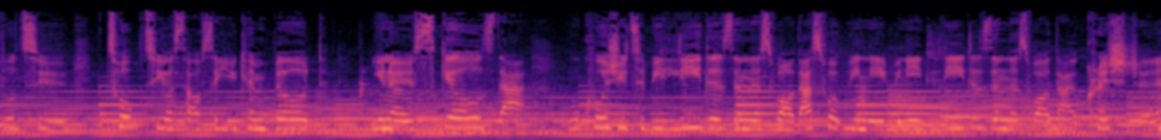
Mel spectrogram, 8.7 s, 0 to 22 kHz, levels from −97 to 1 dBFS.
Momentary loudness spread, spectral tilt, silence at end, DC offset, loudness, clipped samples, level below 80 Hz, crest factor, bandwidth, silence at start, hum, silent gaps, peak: 5 LU; -5 dB/octave; 0 s; under 0.1%; -29 LUFS; under 0.1%; -62 dBFS; 16 dB; 16.5 kHz; 0 s; none; none; -14 dBFS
